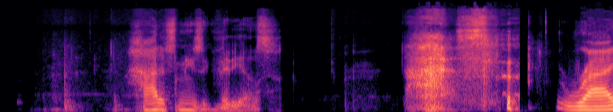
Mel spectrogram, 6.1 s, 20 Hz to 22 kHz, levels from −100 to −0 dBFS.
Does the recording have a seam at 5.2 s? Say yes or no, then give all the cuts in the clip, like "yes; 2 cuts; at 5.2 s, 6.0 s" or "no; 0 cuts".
yes; 1 cut; at 5.2 s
